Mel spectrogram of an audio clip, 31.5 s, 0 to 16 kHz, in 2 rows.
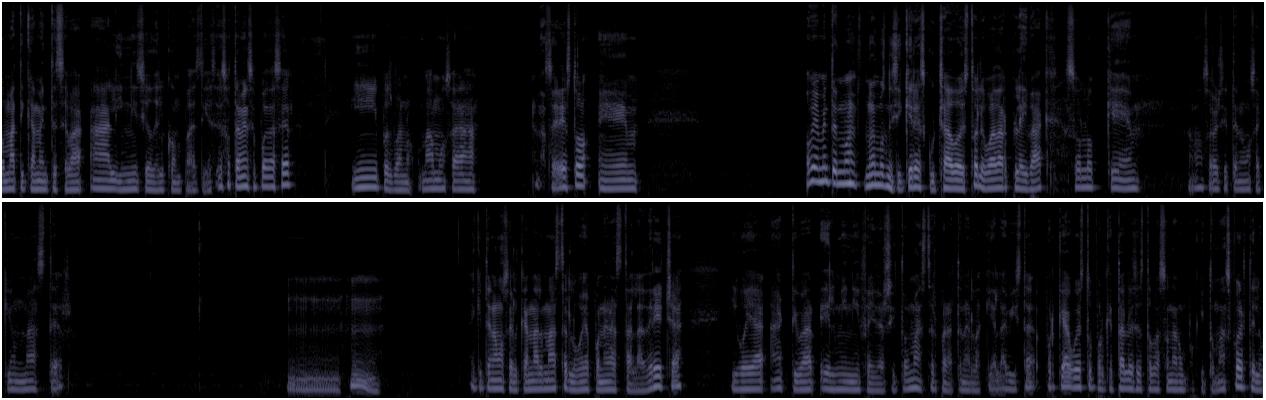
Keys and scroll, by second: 18.2 super+=, 27.1 super+=.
